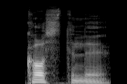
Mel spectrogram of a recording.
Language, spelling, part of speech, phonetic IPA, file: Polish, kostny, adjective, [ˈkɔstnɨ], Pl-kostny.ogg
